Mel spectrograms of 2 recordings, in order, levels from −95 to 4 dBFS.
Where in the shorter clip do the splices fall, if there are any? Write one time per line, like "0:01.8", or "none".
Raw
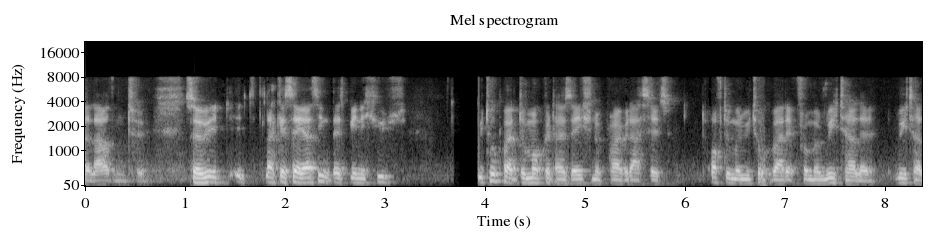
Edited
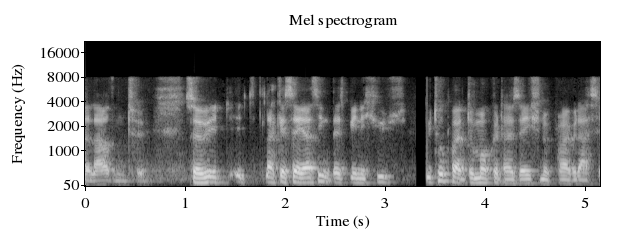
0:03.3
